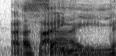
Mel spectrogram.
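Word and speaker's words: açaí: Achaia? A-C-A-I. – I always forget how to say this. – I don't remember word. – Either. – I purposely didn't look it up beforehand. – Acai. – Acai. – Thank you. Acai.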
